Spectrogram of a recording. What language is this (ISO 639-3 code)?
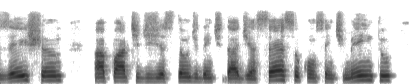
por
